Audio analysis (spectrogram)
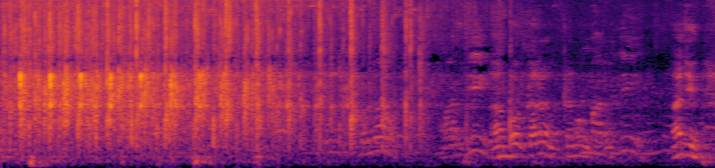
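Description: An audience at a jagaran claps in a lively burst that fades after about four seconds, and then a voice talks over the quieter room.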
